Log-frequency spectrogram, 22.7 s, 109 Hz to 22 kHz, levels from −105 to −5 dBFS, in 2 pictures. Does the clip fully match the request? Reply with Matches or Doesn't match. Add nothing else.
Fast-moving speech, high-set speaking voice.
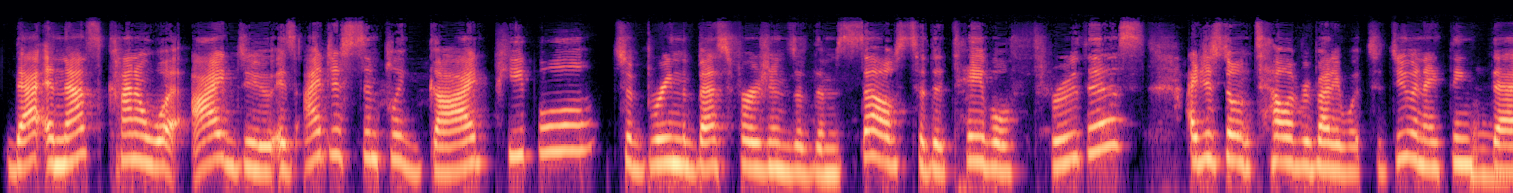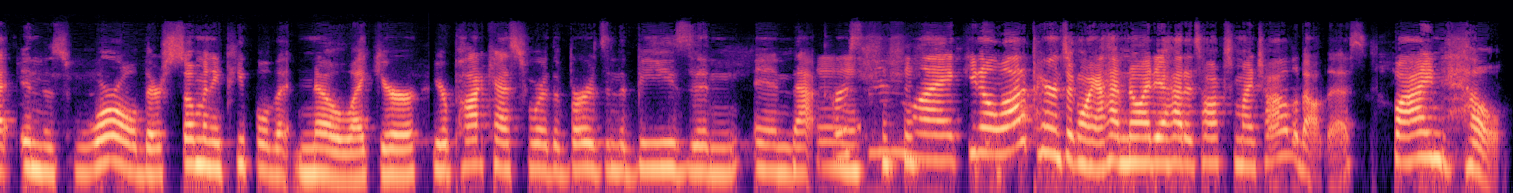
Matches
